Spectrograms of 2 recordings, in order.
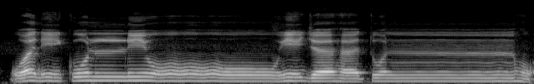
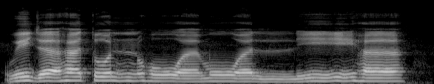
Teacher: Maksudnya apabila ada nun sukun atau an, in un bertemu dengan huruf halqi yaitu huruf tenggorokan salah satunya huruf ha, maka dia harus dibaca dengan jelas suara tanwin atau nunnya dan tidak boleh ditahan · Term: izhar halqi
